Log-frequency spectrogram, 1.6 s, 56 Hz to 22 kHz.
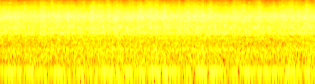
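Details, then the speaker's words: Monte Carlo SS V8 with cam, after new transmission and fixed header leaks: deep, smooth, even warm idle rumble with no ticking or exhaust puffing; normal idle, no leaks. "you hear that hers like a kitten no more header leaks no leaks at all just runs out like an ABS absolute Beast"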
